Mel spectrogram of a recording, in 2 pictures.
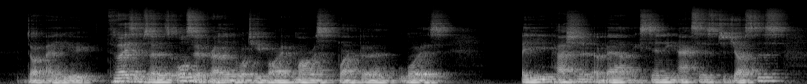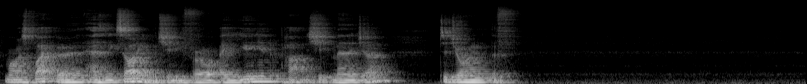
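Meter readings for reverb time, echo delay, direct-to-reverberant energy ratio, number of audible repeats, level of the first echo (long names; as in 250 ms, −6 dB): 0.45 s, 79 ms, −1.0 dB, 1, −8.5 dB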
